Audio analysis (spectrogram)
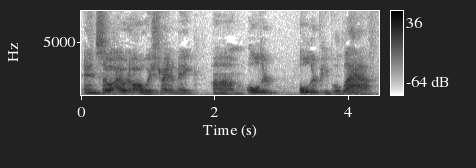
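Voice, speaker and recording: Man talking in an echoey room, distant mic. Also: mid-range voice. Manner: halting, explanatory, simple wording for a child. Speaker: interviewee, stage performer. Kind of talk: casual interview answers.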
